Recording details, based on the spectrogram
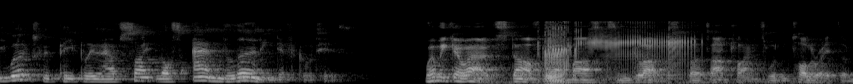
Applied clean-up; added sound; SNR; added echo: none; Fart; 4 dB; reverberation time 1.0 s.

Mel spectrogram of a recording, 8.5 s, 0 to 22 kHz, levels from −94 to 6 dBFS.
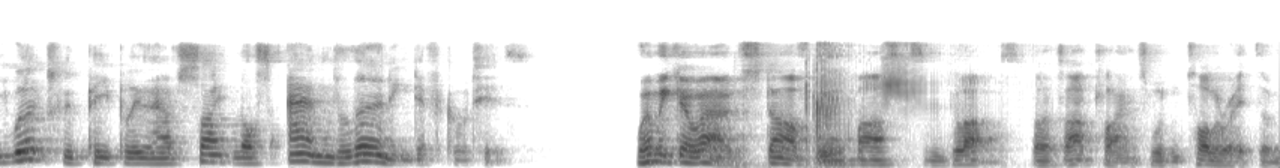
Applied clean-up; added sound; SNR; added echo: neural mask model DeepFilterNet 3.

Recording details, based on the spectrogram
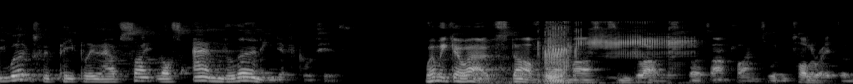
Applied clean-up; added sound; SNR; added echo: classical method WPE with log-MMSE.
